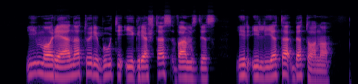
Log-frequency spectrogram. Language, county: Lithuanian, Kaunas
